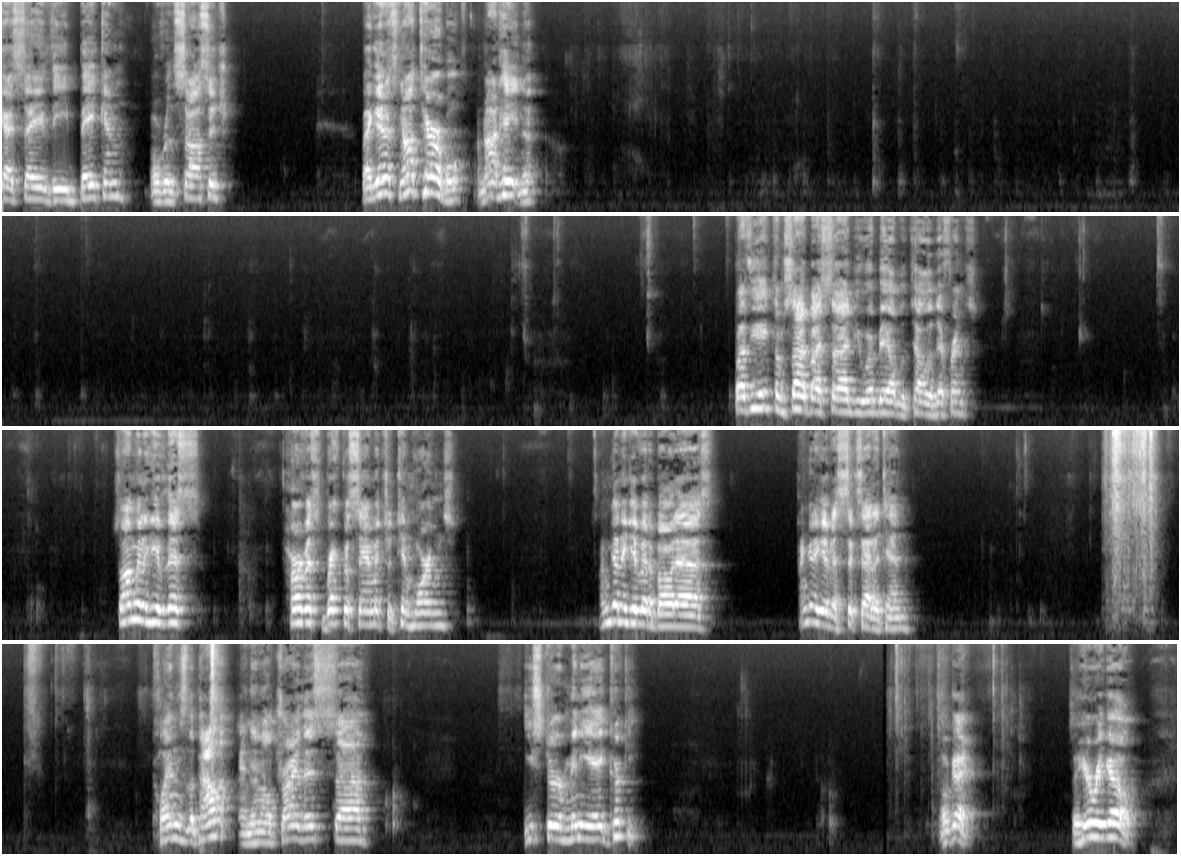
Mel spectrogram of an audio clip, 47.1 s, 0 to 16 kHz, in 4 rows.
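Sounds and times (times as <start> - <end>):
faint chewing: 5.5 - 19.1, 21.5 - 24.6, 25.5 - 26.4, 33.4 - 36.8, 42.4 - 45.6
paper bag rustling: 34.5 - 35.9, 44.2 - 45.6.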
